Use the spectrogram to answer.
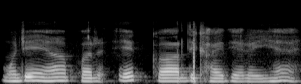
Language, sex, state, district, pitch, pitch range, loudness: Hindi, male, Uttar Pradesh, Shamli, 150 Hz, 145-170 Hz, -18 LUFS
